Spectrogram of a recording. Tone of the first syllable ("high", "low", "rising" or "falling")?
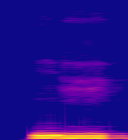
low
